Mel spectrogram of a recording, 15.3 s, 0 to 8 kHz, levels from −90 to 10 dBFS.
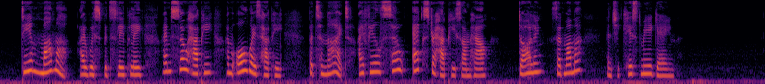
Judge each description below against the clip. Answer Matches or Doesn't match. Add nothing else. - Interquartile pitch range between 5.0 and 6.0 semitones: Matches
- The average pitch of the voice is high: Matches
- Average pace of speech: Doesn't match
